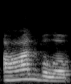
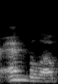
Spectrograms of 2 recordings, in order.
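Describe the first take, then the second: First: The word is said in a fancy-sounding way. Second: The word is said in a plain, ordinary way. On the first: "envelope is kind of fancy" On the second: "for envelope"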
